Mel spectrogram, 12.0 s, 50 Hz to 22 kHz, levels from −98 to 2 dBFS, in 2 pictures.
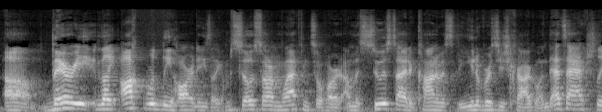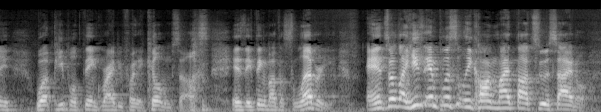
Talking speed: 250 wpm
